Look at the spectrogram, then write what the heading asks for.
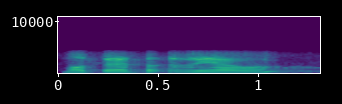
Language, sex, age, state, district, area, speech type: Malayalam, female, 30-45, Kerala, Idukki, rural, conversation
